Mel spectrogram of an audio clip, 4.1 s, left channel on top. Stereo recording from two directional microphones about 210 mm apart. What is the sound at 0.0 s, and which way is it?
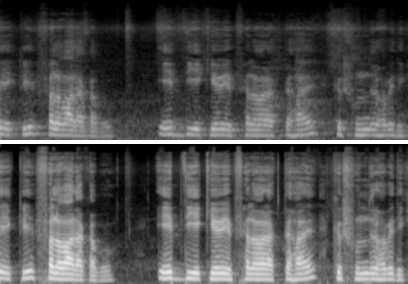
Speech, 50° right (ahead or behind).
